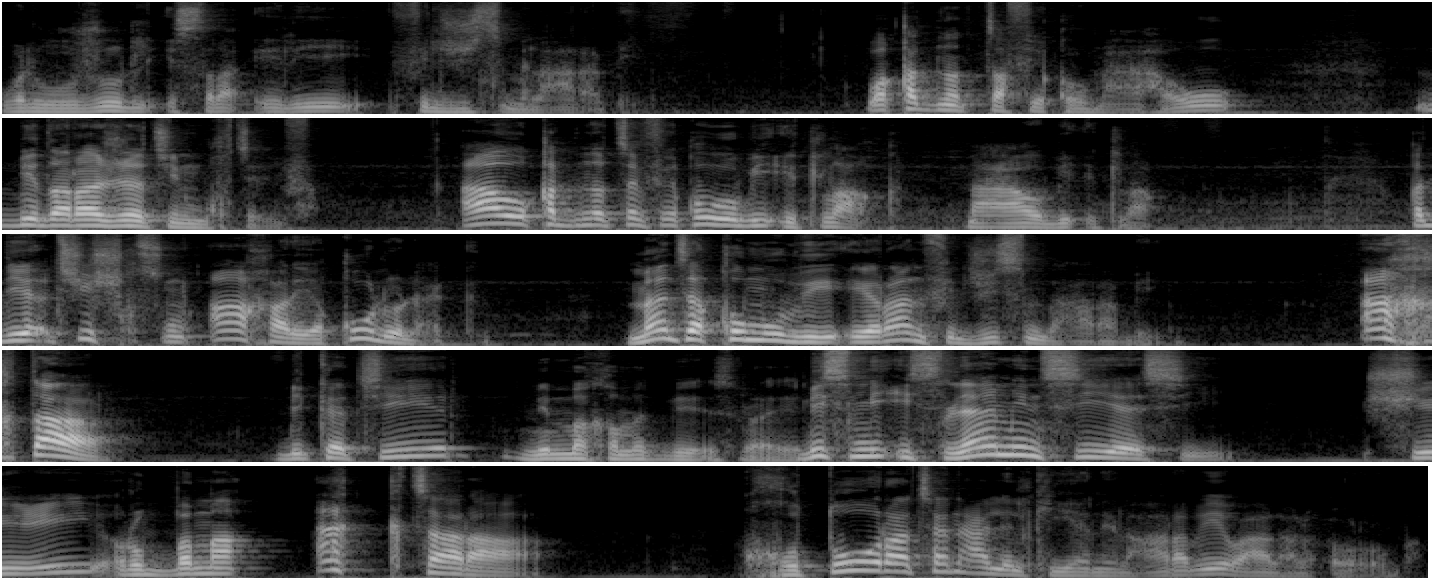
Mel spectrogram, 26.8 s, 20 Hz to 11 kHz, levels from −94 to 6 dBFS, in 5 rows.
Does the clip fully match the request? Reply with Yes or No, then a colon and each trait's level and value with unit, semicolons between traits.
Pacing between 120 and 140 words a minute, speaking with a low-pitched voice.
No: average, 105 wpm; low, 115 Hz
